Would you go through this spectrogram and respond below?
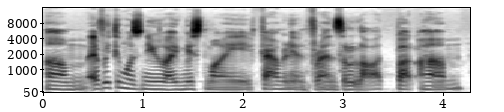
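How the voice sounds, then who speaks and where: A woman's voice: deep voice, flat delivery, moderate pace, gravelly. A woman in her thirties from South Korea with a Korean accent, answering interview questions thoughtfully with many fillers and restarts. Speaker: filmmaker guest. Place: broadcast studio.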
